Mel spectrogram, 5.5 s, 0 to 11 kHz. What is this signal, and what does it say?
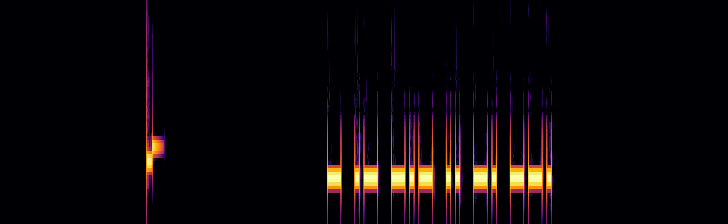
Morse code, heard as a keyed tone, about 34 wpm, 700 Hz. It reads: TAKING
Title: ING Suffix - Top 100 Words with Base Words 35wpm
